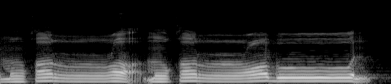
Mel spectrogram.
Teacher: مقربون واو مد ہے 1 سیکنڈ با کو کھینچنا ہے اور نون ساکن ہو جائے گا جب سٹاپ کریں گے.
